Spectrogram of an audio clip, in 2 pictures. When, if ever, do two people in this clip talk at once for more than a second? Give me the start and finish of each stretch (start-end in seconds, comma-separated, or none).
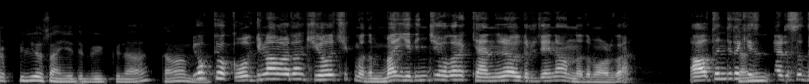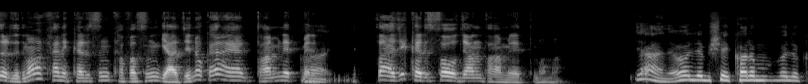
none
